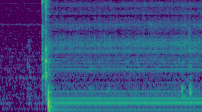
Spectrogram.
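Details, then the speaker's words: Lenco portable record player after fixing noisy drive wheel whose rubber had hardened against the metal wheel: switch click then low steady hum with faint tone, no rumble; much quieter than before. "That's pretty quiet. That is much quieter than it was."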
